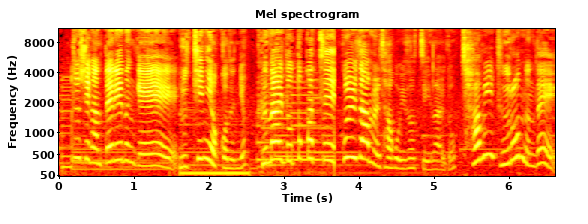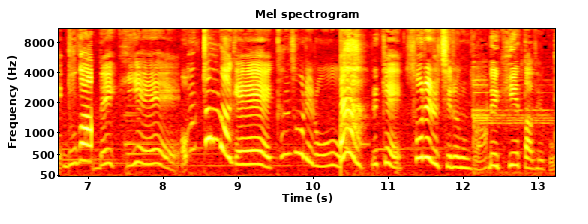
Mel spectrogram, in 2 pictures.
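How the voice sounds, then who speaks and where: A young woman streamer casually telling a scary true story from her childhood, acting out the voices and sounds. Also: high voice. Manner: animated, acts out quotes and sound effects.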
